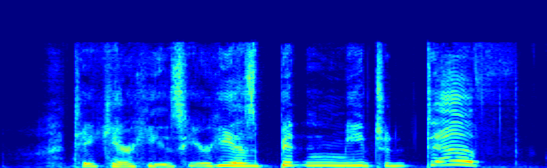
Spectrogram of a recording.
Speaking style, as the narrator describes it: groaned Walter

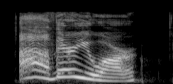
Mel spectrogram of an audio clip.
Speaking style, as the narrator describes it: cried the Stalo

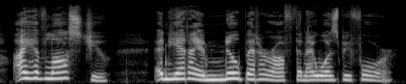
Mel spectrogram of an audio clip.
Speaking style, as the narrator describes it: cried the princess

